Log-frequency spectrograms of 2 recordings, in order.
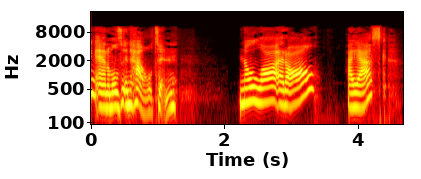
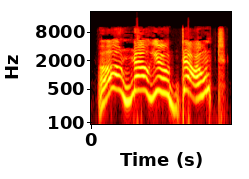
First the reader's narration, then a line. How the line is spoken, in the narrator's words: Dottie shouts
